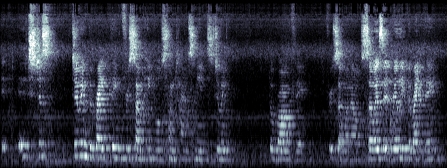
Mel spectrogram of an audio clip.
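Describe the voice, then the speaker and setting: A woman playing a guarded, sardonic young divorced mother in a staged reading of a play, with a halting, wry delivery. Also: fairly high pitch, steady tone, close to an everyday voice. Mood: hesitant, regretful. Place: large echoey room, recorded from far off. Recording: distant, very echoey room with faint noise.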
